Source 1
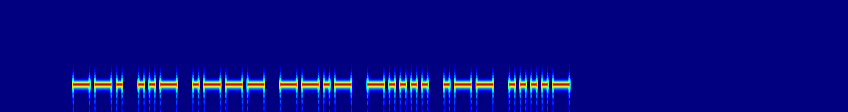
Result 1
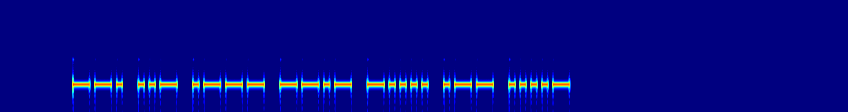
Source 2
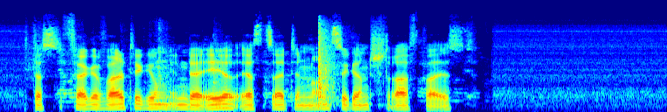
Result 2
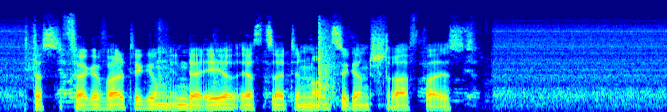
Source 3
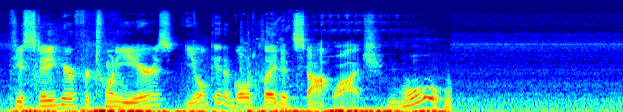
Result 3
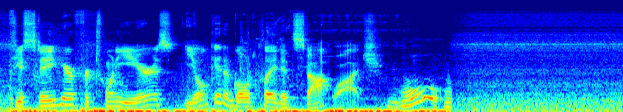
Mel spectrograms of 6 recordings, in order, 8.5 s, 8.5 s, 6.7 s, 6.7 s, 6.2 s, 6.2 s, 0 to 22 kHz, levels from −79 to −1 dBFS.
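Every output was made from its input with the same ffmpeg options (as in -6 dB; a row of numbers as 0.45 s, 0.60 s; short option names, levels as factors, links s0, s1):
-af "acompressor=threshold=0.0251:ratio=2,volume=1.58"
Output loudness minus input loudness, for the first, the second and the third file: -8.0 LU, -5.0 LU, -7.5 LU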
